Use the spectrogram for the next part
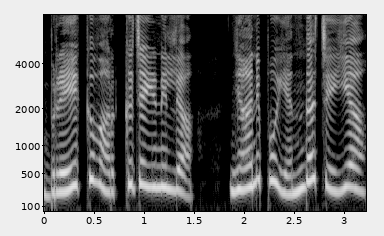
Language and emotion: Malayalam, fearful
